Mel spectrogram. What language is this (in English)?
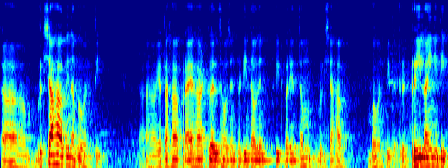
Sanskrit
